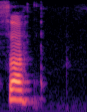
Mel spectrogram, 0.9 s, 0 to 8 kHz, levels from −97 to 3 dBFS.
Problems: none marked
